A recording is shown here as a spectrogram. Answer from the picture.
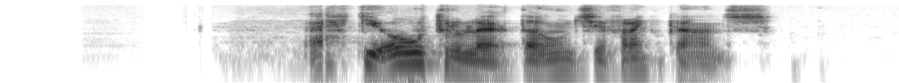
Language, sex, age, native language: Icelandic, male, 20-29, Icelandic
